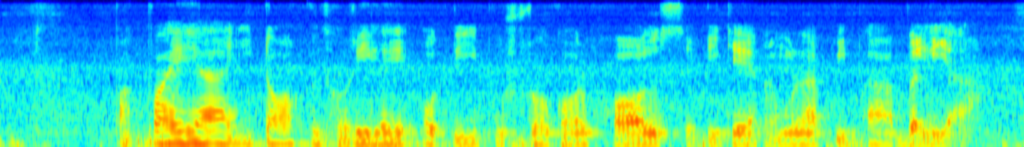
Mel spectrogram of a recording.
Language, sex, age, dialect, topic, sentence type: Bengali, male, 25-30, Jharkhandi, agriculture, statement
